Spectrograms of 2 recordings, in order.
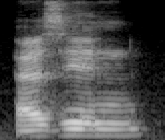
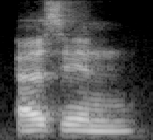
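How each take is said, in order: No difference in how they are said.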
